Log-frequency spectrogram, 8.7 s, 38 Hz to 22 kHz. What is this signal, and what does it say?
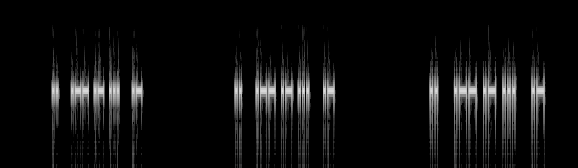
Morse code, heard as a keyed tone, about 35 wpm, 700 Hz. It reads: I WAS A I WAS A I WAS A
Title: Speed-Racing - Sets of 3 Words 28wpm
